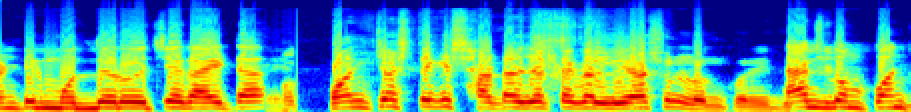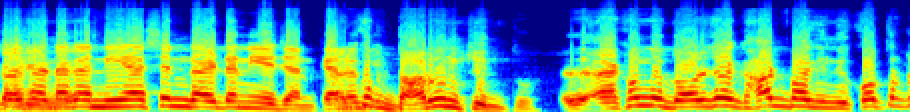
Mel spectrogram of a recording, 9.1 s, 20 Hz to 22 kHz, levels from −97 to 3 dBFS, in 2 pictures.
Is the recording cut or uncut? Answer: cut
